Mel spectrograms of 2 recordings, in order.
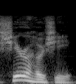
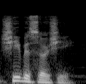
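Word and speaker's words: Shirahoshi: "It's Shiroshi, Luffy, not Shibaoshi," he corrected, the youngest's face scrunching in confusion.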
